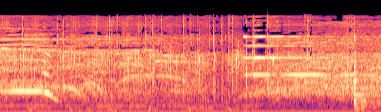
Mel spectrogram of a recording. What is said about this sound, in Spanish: vamos a recibirlos con un fuerte aplauso para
